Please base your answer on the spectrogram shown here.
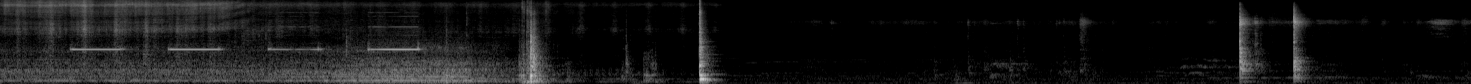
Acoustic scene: kitchen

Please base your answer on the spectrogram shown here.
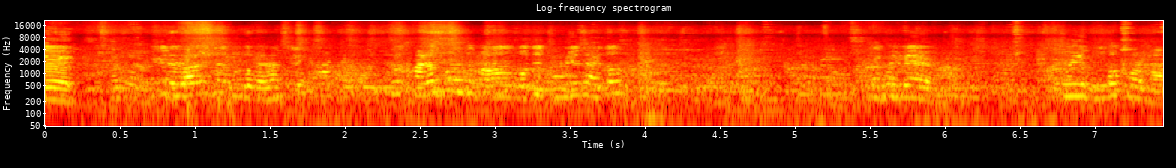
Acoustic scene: restaurant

